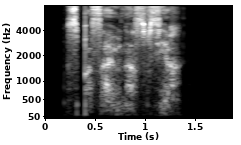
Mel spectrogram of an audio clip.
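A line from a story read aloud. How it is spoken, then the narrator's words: Quiet exhale. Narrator (Russian): Так же тихо выдохнул я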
